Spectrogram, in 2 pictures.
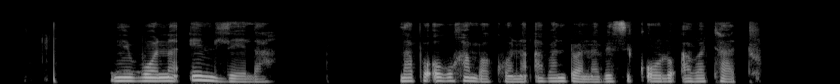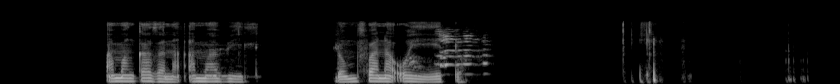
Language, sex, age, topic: North Ndebele, female, 25-35, education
